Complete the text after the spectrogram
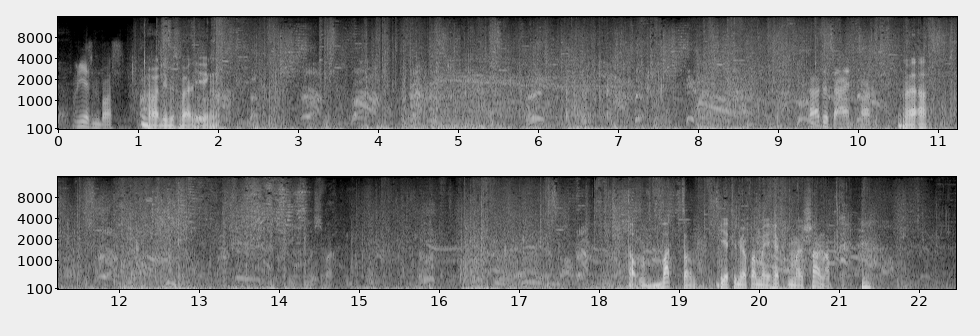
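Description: Magic blasts crackle and boom in a fierce fight.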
